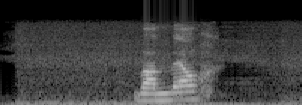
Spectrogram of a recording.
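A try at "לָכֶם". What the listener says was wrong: No, it's not silent. It just doesn't have a vowel at the end. lachem.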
